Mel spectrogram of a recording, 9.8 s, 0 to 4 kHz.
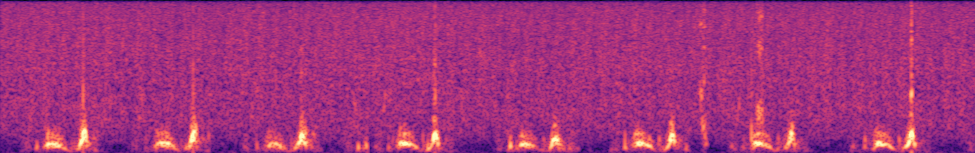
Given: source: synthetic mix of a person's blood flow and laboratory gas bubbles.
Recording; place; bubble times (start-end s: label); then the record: Doppler ultrasound of blood flow; precordium
6.99-7.08 s: bubbles
7.47-7.66 s: bubbles
From the record:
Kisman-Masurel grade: 211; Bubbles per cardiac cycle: several, 3 to 8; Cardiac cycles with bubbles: 1 to 10%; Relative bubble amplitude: barely perceptible (0.100 to 0.250); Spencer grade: 1 (occasional bubble signal discernible with the cardiac motion signal, with majority of cardiac periods free of bubbles); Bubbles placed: only in the low amplitude regions of the cardiac cycle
